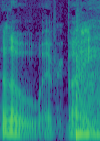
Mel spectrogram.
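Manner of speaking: put-on on-air microphone voice. Podcast host, asked to give the mic voice, greets listeners in a mic voice. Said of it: "Give him the mic voice".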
